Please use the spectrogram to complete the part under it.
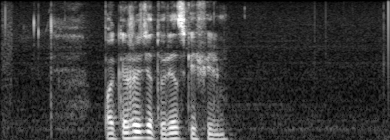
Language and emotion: Russian, neutral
